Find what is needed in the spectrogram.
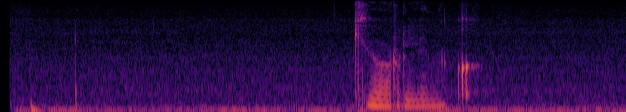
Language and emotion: Russian, neutral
